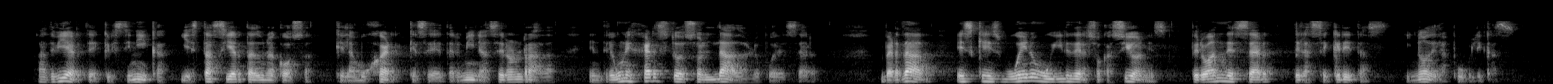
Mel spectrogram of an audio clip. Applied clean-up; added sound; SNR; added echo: none; none; none; none.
